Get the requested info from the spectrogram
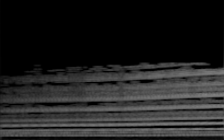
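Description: A single sustained synthesizer tone, its pitch sliding slowly upward, closing out the electronic freestyle track.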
